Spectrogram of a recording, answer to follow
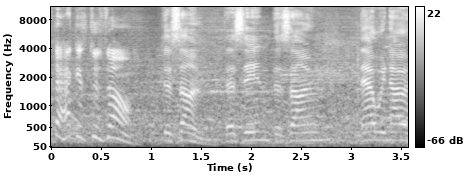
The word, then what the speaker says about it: DAZN: DAZN, DAZN. Now we know how to pronounce it.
